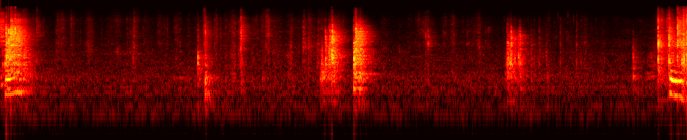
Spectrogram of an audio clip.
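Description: A deck of tarot cards being taken out of its box and handled by hand: a few short scraping, rustling bursts of card against card and cardboard, spread a second or more apart, with faint clicks between.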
